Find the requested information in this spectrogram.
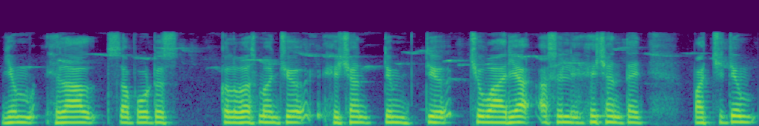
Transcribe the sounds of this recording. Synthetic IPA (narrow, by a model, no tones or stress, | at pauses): jimhilalsɐpoɾʈɨs | kəlbɐsmant͡ɕihit͡ʃʰɐnt̪imt̪it͡ɕʰiʋaːɾjaʔɐselɦet͡ʃʰɐnt̪ajt̪ʲ | pɐtt͡ʃʰit̪im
